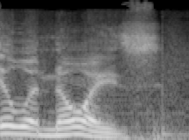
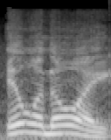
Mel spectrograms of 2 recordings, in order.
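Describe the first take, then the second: First: The final S is pronounced. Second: The final S is silent. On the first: The speaker calls it wrong. "it's not Illinois" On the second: The speaker calls it right. "it's Illinois, where the S is silent"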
